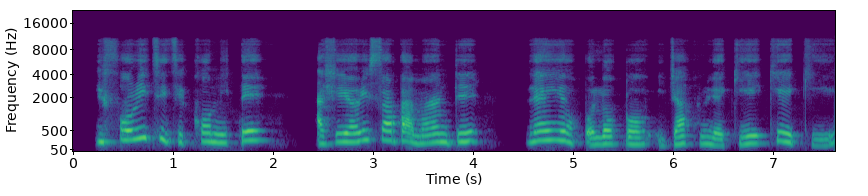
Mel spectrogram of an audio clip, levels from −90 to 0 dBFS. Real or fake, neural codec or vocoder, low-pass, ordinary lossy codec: fake; codec, 32 kHz, 1.9 kbps, SNAC; 10.8 kHz; none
